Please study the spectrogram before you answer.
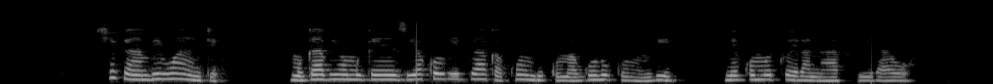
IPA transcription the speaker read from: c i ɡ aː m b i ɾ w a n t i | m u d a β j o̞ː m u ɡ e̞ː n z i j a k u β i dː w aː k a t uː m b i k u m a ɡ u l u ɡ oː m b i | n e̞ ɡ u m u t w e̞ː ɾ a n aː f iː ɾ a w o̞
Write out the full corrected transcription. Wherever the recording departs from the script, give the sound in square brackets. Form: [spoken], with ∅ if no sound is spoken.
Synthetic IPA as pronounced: c i ɡ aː m b i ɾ w a n t i | m u [ɡ] a β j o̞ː m u ɡ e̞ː n z i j a k u β i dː w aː k a [k] uː m b i k u m a ɡ u l u ɡ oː m b i | n e̞ [k] u m u t w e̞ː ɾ a n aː f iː ɾ a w o̞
